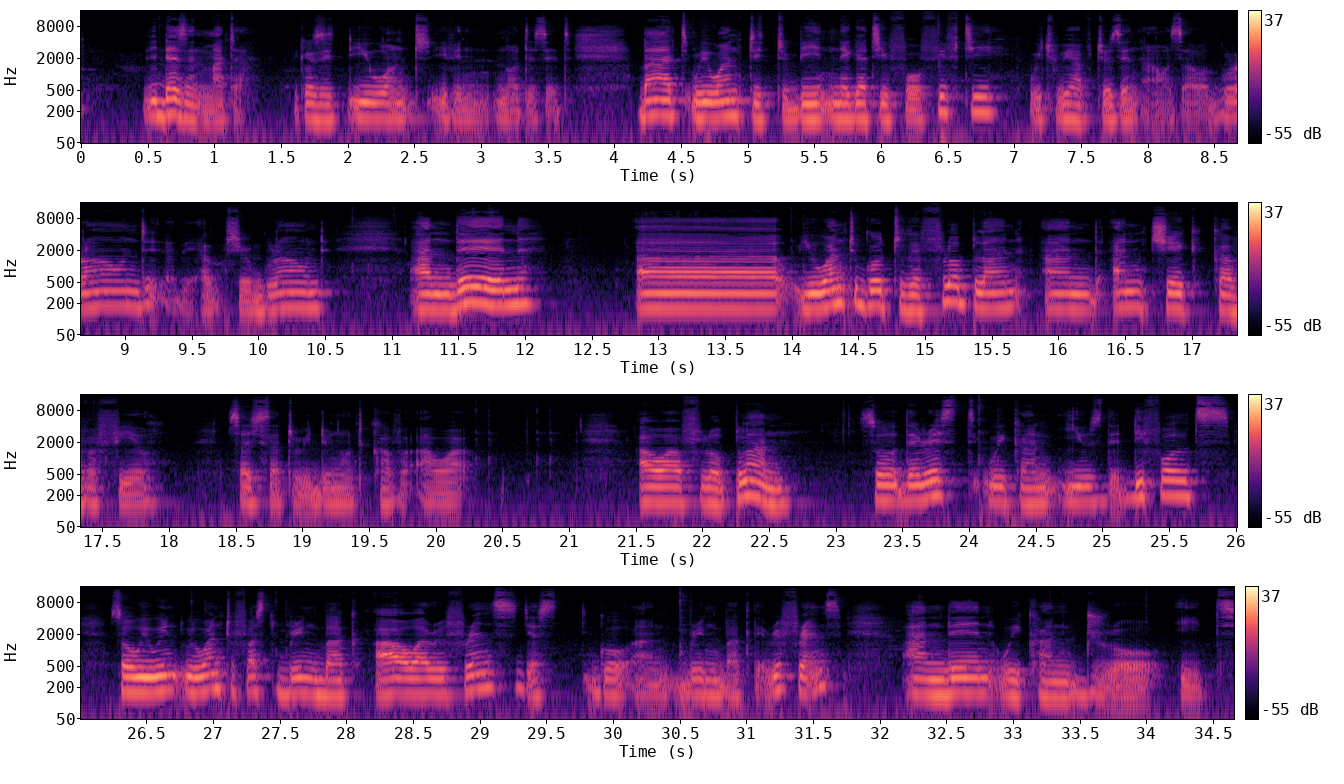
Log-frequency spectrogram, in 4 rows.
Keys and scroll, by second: 5.3-6.9 typing.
